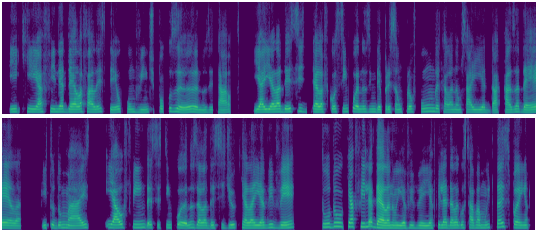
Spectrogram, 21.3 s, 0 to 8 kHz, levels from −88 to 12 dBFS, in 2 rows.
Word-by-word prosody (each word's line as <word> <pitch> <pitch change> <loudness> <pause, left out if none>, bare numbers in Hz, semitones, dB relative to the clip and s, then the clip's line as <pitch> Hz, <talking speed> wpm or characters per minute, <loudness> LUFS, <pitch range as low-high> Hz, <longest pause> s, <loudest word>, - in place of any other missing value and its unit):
e 195 +2 -2 0.2
que 195 -3 -1
a 185 +2 +2
filha 195 0 -2
dela 185 +1 +2
faleceu 185 -1 -2
com 185 -1 -5
vinte 170 +1 -7
e - - -29
poucos 220 +2 -5
anos 175 -2 +2
e 170 - -6
tal. 160 0 0 0.5
E 190 - +1
aí 185 +1 +4
ela 195 +1 +6
deci 200 +2 -2
ela 185 -1 +5
ficou 195 +1 -4
5 205 +2 -6
anos 190 0 0
em 190 0 -5
depressão 180 -1 -4
profunda, 205 +3 -3
que - - -22
ela 175 -2 -3
não 170 0 -5
saía 170 -1 -2
da 160 +1 -3
casa 180 +2 0
dela 175 0 +1 0.4
e 185 - -4
tudo 190 -1 -3
mais. 180 0 +1 0.4
E, 220 -1 0
ao 200 +2 +6 0.2
fim 215 +1 -3
desses 200 -2 -4
5 200 -1 -7
anos, 190 +3 +2
ela 185 -1 +3
decidiu 185 +1 -3
que - - -8
ela 185 0 +4
ia 185 0 +3
viver 195 +1 +1 0.6
tudo 250 +4 0
o - - -5
que 280 - +4
a 265 - +7
filha 260 0 +1
dela 190 -6 +8
não 180 0 +1
ia 180 0 +3
viver, 180 -1 -2
e - - +2
a 180 - -5
filha 195 +1 0
dela 185 +1 +1
gostava 190 -1 -2
muito 195 +3 -5
da 245 +1 +3
Espanha. 195 -8 -1
190 Hz, 175 wpm, -23 LUFS, 180-200 Hz, 0.6 s, dela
